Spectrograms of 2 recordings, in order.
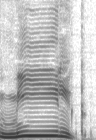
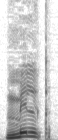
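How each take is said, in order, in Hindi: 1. स्वर लंबा है और खींचकर बोला जाता है। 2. स्वर छोटा है और जल्दी बोला जाता है। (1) "ये गलत हो जाएगा" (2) "इसको जल्दी बोलना है"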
